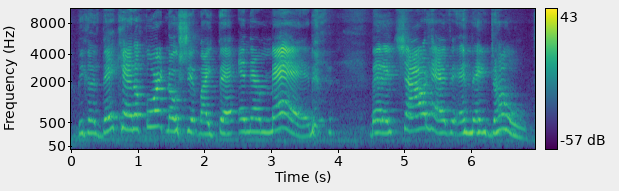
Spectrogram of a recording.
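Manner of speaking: loud, drawn-out, laughing ridicule; loud mocking emphasis. Real, not acted. Reader calling out a jealous parent, loud and mocking.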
